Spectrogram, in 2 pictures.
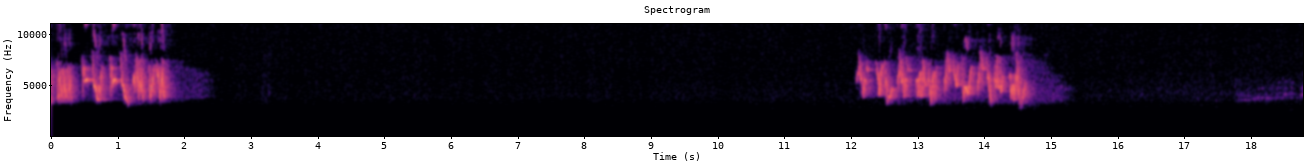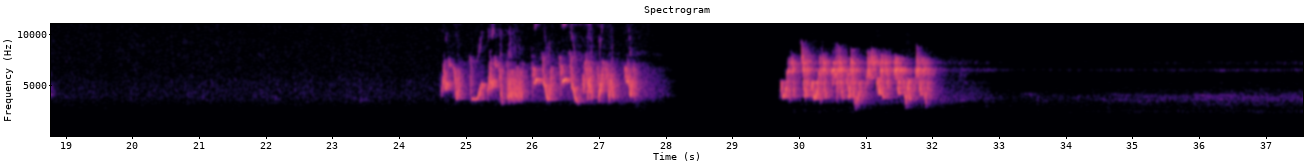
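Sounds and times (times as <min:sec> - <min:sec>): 
sulphur-bellied warbler: 0:00.0 - 0:02.3, 0:12.1 - 0:15.2, 0:17.8 - 0:18.9, 0:24.6 - 0:28.0, 0:29.7 - 0:32.6.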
